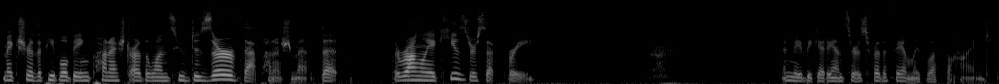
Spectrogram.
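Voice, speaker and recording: A woman's voice: on the low side, normal speed, pauses often, a bit bright, dry recording, studio quality. A woman playing an earnest, guarded police interrogator in an audio drama, with a firm, businesslike and strained manner. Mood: firm, probing.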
